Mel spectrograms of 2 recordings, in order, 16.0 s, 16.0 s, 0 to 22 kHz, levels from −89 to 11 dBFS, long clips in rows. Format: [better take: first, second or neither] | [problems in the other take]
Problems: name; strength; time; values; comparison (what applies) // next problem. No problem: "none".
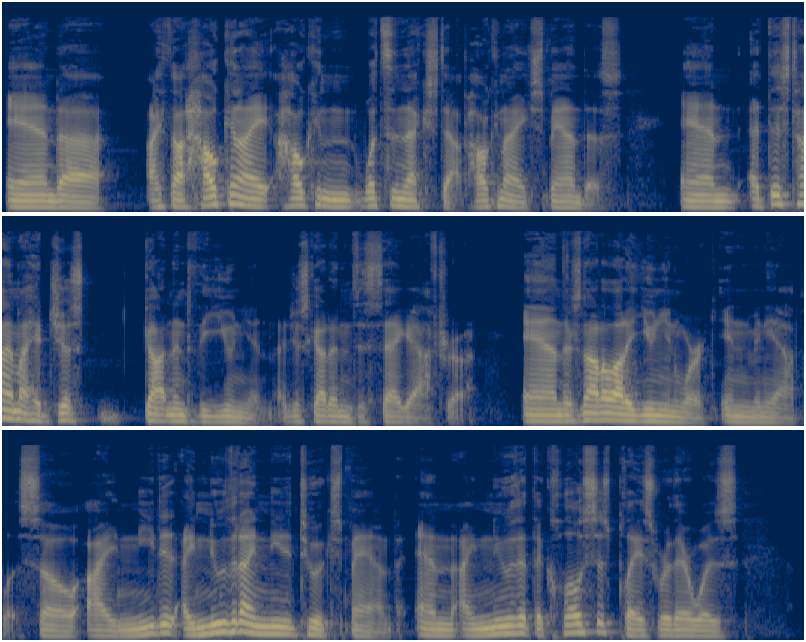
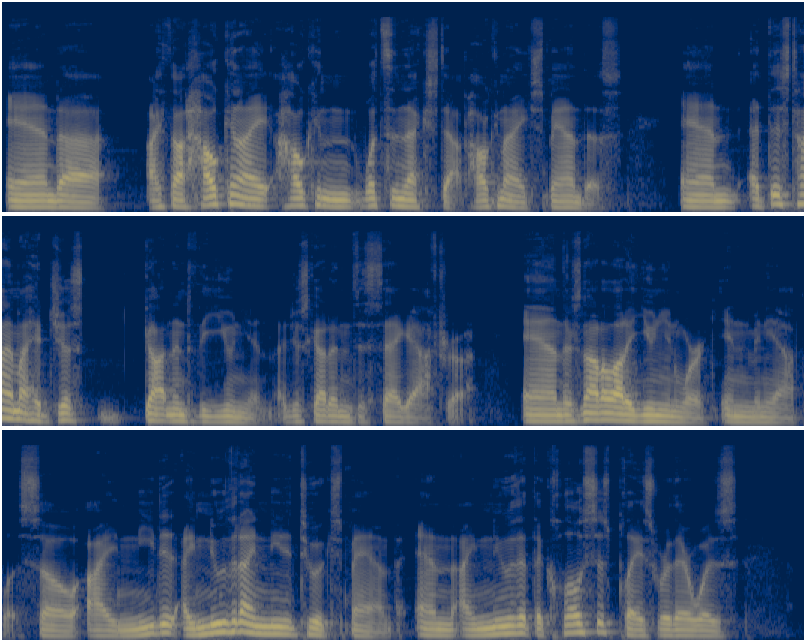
first | muffled; slightly; fading above 1.5 kHz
